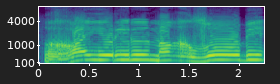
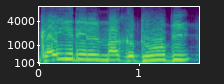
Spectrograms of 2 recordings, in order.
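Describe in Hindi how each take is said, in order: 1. पहला शब्द थ्रोटी gh ध्वनि से शुरू होता है। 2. पहला शब्द हार्ड g ध्वनि से शुरू होता है।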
